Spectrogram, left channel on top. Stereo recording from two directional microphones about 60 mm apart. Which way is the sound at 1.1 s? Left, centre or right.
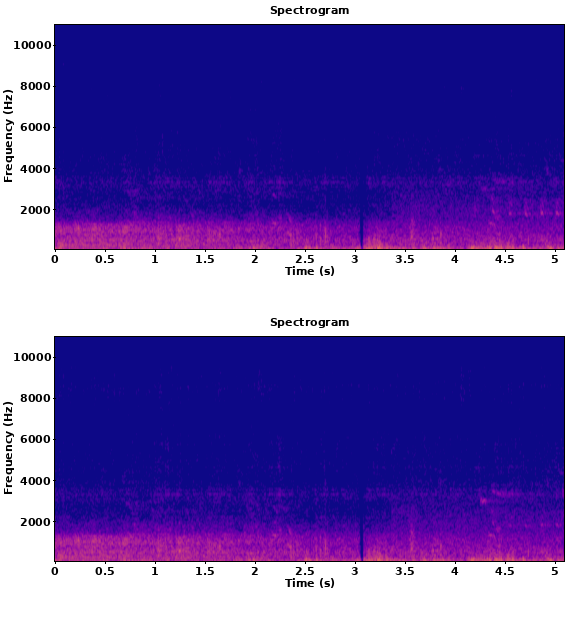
Centre.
